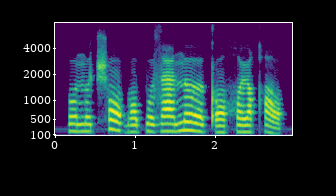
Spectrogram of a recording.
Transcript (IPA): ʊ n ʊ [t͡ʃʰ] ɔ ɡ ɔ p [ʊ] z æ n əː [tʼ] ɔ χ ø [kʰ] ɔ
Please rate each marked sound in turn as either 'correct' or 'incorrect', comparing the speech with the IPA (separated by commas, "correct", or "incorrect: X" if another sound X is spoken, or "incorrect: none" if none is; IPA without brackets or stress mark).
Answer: correct, correct, incorrect: kʼ, incorrect: qʰ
